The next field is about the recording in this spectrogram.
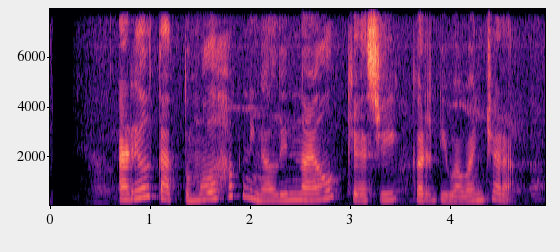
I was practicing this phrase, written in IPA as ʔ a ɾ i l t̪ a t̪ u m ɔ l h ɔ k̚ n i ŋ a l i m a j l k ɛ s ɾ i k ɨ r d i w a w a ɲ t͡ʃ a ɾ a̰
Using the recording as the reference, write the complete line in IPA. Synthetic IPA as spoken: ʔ a ɾ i l t̪ a t̪ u m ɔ l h ɔ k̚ n i ŋ a l i n a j l k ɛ s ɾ i k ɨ r d i w a w a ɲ t͡ʃ a ɾ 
